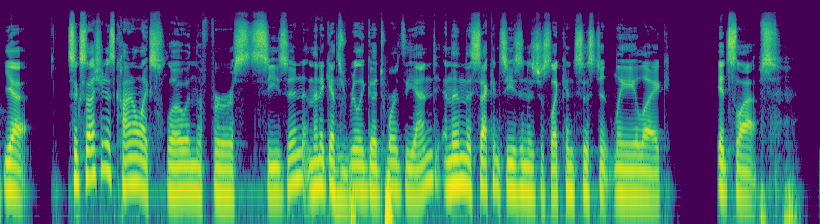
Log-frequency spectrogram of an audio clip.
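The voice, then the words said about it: Strained, worn-out voice. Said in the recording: “fuck, my voice, like, oh my god. I've been singing a little bit ... now my voice is just totally fucked.”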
